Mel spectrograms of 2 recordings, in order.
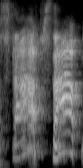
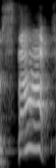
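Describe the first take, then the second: First: Raised, higher call of stop; calling out over the mower noise; retold yell. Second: Sharp shout of stop, much higher and louder; retold yell. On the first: Yelling at the mower helper, raised and higher. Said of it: "I'm yelling out". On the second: Shouting to her daughter to stop the mower, loud and high. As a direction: shout it across the yard at full force. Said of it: "I'm telling my daughter".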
